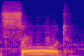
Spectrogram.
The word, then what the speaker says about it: sword: pronounce it sword Lord you don't pronounce the W in sword oh God we thank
